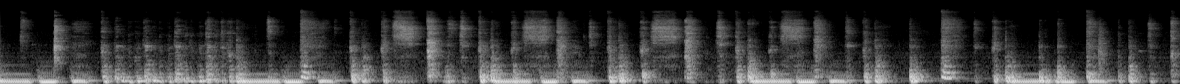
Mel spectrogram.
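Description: Beatbox percussion performed into a microphone, a fast stream of clicks and snare-like mouth hits, over held low bass-pedal notes that change every second or so.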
